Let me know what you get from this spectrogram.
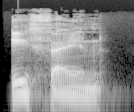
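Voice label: "ethane", British English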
